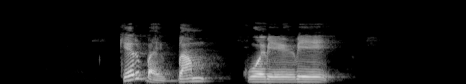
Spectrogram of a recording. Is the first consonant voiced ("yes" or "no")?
no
